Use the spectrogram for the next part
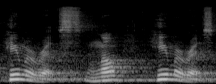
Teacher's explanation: cái trọng âm nó hơi củ chuối, nó sẽ rơi vào cái âm đầu tiên, tức là cách quãng một chút, cái âm us cách âm rồi đến âm tiếp theo phía trước.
